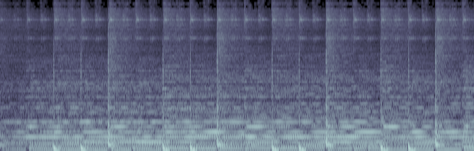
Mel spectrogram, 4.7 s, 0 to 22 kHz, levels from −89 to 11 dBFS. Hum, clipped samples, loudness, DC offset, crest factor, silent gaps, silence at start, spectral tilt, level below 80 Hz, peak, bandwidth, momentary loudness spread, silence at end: none; under 0.1%; -19 LUFS; under 0.1%; 16 dB; none; 0 s; -5.5 dB/octave; -26 dBFS; -4 dBFS; over 20 kHz; 2 LU; 0 s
